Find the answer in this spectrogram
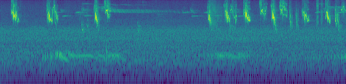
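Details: Eurasian tree sparrows (Passer montanus) give sharp, high chirps in irregular bursts, with a thin sustained whistle and a low soft cooing, likely a dove, underneath.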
